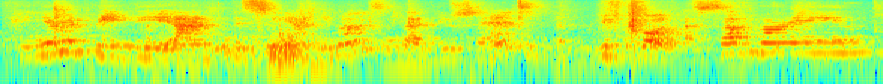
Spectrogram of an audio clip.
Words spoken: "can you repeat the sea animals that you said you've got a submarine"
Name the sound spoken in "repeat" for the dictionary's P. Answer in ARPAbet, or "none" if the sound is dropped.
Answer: B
